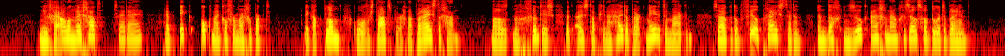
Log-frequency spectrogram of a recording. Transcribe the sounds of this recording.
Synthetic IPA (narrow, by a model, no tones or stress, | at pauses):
nyχɛ̰jʔɑlənʋɛχaːt | z̥ɛjdəɦɛj | ɦɛpɪkowkmɛjnkɔfəɹmaːɹχəpɑk̚t | ʔɪkɦɑt̚plɑnʔɔmowvəɹstaːdzbɵ̰ɹχnaːɹpaːrɛjstəχaːn | maːrɑlˠsətməχəɹχɵntɪsɦətœ̰ɥtstɑpjənaːɹɦœɥdəl̩ˠbɛɹkmejdətəmaːkən | z̥ʌwɪkətɔpfɪːlˠprɛjstɛlən | əndɑχɪnzɵlˠkaːnχənaːmχəzɛlˠsχɑp̚dʊːɹtəbrɛŋən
